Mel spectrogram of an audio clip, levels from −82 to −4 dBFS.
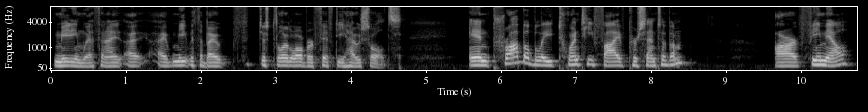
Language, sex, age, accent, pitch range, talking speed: English, male, 60-79, American, 135-170 Hz, 115 wpm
